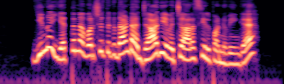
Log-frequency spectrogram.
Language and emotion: Tamil, angry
